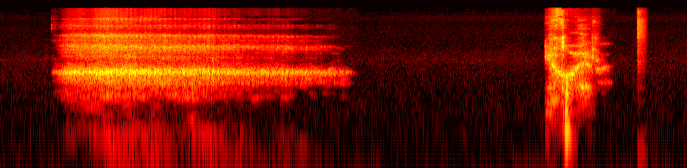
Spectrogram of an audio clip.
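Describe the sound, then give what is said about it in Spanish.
Heavy breathing close to the ear: one long, raspy, drawn-out breath, then a pause, a sharp snort and a short final puff. “Esa respiración que está a la altura de tu oreja.”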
